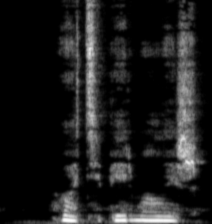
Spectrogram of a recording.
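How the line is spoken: Stammering and gasping. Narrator (Russian): Запинается и судорожно хватает ртом воздух

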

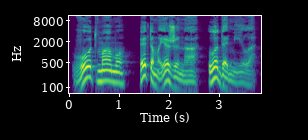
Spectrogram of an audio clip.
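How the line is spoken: Calm pronouncement. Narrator (Russian): Святослав спокойно изрек

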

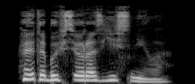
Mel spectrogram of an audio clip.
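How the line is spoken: Relieved sigh. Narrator (Russian): с облегчением вздохнул судья Ди

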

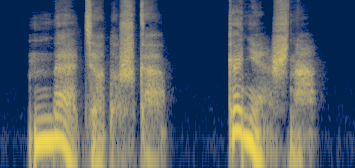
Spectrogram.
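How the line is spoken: Soft. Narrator (Russian): сказал Джейми мягко

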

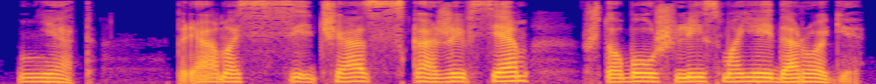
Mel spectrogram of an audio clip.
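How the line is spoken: Pained hiss. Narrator (Russian): прошипел Люк, корчась на кровати

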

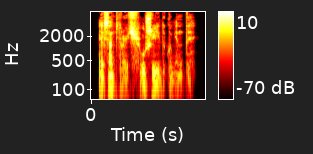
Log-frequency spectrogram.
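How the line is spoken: Sighing. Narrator (Russian): вздохнул Косоверьев

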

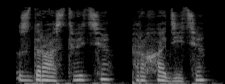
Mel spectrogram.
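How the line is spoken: Trembling voice. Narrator (Russian): дрожащим голосом сказала я

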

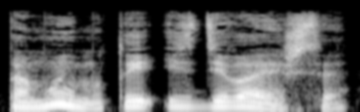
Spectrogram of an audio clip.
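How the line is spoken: Calm. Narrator (Russian): сказала Берана спокойно

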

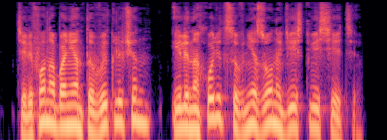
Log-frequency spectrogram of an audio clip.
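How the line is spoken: Cooing female voice. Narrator (Russian): проворковал женский голос

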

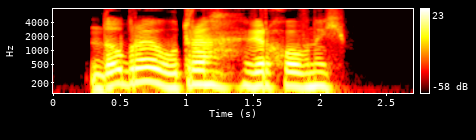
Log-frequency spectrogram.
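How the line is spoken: Forced out, strained. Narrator (Russian): Лишь через несколько мгновений Богдан Сергеевич выдавил

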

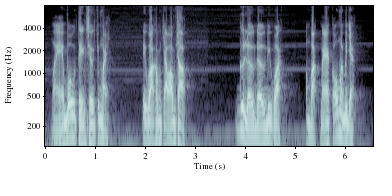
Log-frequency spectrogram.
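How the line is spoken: Furious yelling. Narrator (Vietnamese): Nó điên tiết quát lên

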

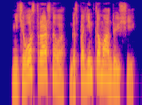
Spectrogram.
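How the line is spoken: Calm reply. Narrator (Russian): спокойно ответил Торлайдец

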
